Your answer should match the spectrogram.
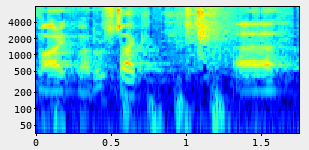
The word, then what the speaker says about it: Marek Maruszczak: Okay, so we pronounce correctly, more or less. It's Marek Maruszczak.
